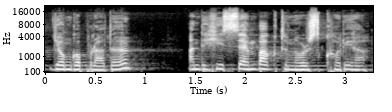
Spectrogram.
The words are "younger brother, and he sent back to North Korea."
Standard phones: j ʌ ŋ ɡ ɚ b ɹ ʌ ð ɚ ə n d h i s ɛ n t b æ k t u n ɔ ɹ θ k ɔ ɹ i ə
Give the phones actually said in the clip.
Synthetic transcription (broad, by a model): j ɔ ŋ ɡ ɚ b ɹ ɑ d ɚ ə n d h i s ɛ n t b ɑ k t u n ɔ ɹ t k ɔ ɹ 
